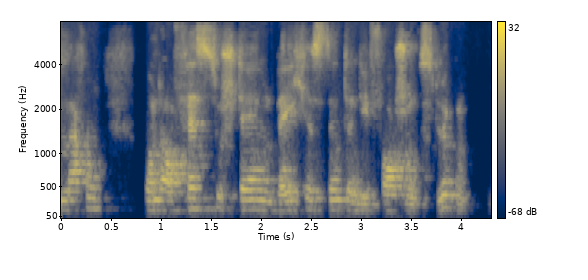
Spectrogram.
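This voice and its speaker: This man has an ordinary speaking voice, fairly high in pitch, and talks at a moderate pace. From northern Germany, Hamburg. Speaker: biochemist, foundation director. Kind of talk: interview.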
